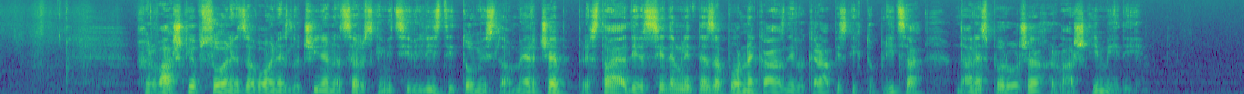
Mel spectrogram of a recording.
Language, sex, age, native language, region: Slovenian, male, 30-49, Slovenian, Drava region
